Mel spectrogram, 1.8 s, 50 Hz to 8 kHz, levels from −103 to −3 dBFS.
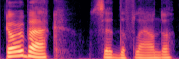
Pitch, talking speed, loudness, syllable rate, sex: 160 Hz, 170 wpm, -18 LUFS, 4.0 syllables/s, male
